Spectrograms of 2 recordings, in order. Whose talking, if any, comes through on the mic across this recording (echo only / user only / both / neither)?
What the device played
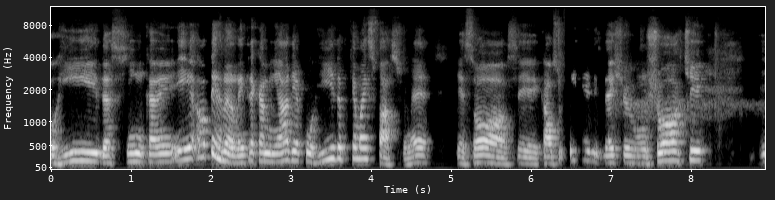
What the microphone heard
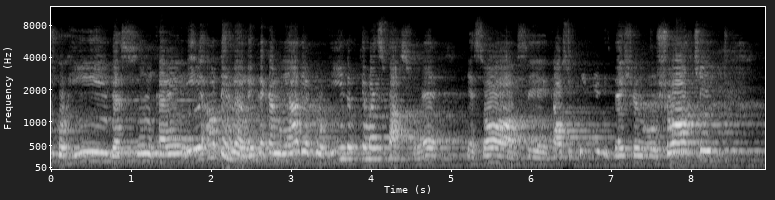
echo only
